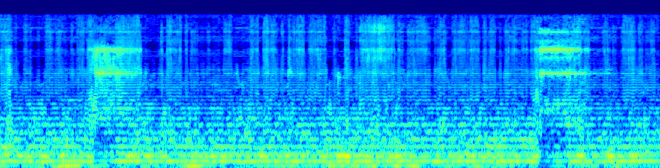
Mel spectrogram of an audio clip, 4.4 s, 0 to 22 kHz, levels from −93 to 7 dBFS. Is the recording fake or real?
fake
